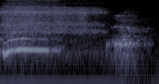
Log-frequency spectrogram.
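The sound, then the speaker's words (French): A faint, soft breath drawn in during a guided relaxation exercise, an airy hiss with a slight wheezy whistle, followed by a short second airy swell, heard alone. “J'élimine la croyance ce que je dois faire, ce que veut maman. Une respiration.”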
